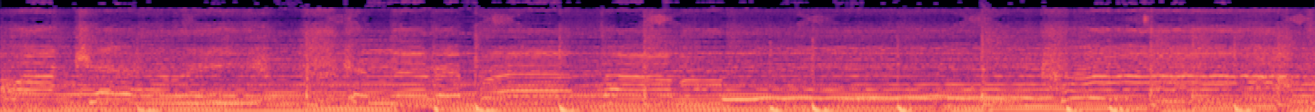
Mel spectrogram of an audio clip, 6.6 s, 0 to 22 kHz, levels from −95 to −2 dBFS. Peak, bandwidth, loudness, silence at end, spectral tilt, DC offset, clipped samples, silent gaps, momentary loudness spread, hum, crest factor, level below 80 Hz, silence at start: -10 dBFS; over 20 kHz; -24 LUFS; 0 s; -4.5 dB/octave; under 0.1%; under 0.1%; none; 2 LU; none; 14 dB; -30 dBFS; 0 s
